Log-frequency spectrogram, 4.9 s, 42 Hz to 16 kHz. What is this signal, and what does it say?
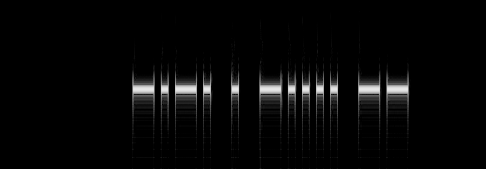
Morse code, heard as a keyed tone, about 17 wpm, 700 Hz. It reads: CE6M
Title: DXCC-100 Call Signs - 4 Characters - 17wpm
